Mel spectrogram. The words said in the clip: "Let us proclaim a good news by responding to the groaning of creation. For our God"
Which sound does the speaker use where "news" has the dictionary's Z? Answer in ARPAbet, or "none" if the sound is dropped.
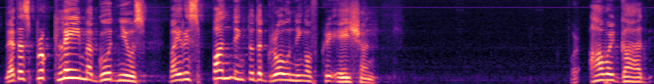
S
